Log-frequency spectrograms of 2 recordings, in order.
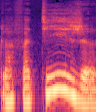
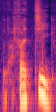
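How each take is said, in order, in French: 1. La dernière consonne se prononce comme un J doux. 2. La dernière consonne se prononce comme un G dur. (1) "ça veut rien dire" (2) "Donc ça va être la fatigue"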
